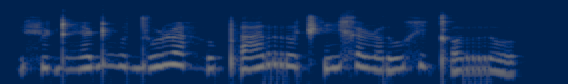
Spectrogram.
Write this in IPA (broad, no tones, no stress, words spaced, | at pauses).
fʲɛɖʱɛɖʱu duɭahu pʼa rot͡ʃʼixaɭɔ ɾuxikʼɔro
